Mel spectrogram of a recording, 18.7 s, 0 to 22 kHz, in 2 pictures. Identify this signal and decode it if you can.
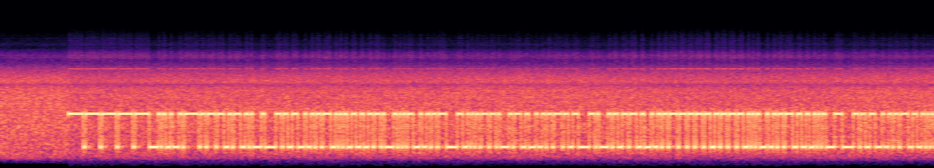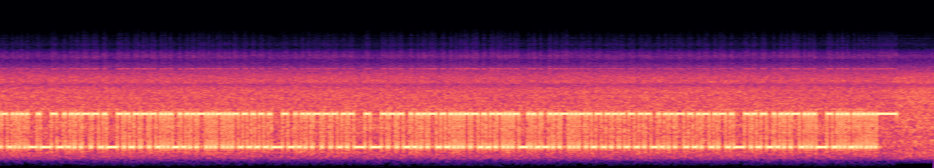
RTTY (45.45 baud, 850 Hz shift), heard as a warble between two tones, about 930 Hz centre, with radio static and room echo. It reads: 77352 48036 54137 25327 11014 84952 86435 75214 66885 10551 86706 62020 87752 45446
